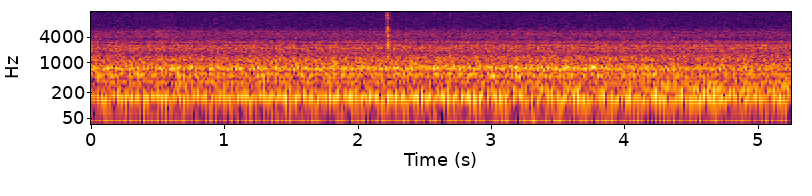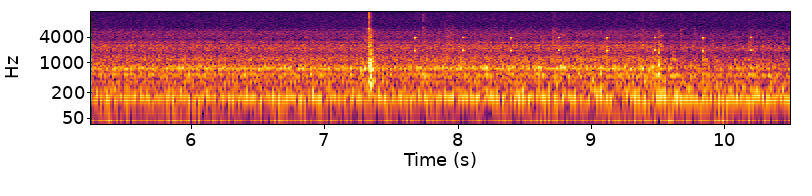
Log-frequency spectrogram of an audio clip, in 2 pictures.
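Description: Box truck's engine and road noise heard inside the cab while driving at low speed, a steady hum. A single sharp click about seven seconds in, then a regular ticking of about four ticks a second, like a turn-signal relay.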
